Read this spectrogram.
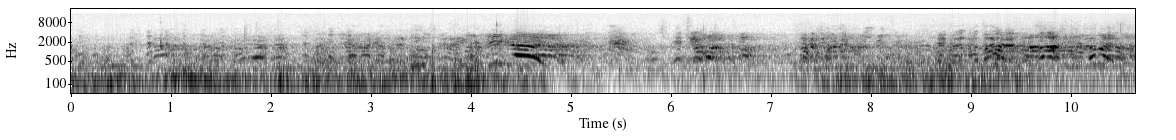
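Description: Young men shout to each other across an outdoor football pitch.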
